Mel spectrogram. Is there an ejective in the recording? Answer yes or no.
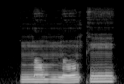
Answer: no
